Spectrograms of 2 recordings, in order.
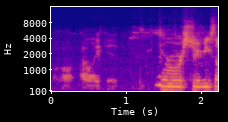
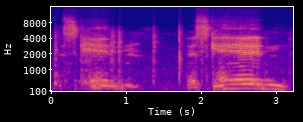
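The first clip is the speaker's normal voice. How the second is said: scary voice; 4 dB quieter, much slower than usual. Acted. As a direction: menace it like a horror villain. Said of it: "I like the scary voice I did".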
